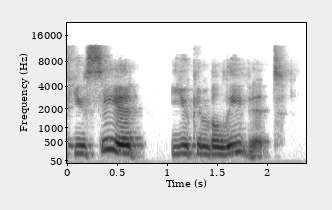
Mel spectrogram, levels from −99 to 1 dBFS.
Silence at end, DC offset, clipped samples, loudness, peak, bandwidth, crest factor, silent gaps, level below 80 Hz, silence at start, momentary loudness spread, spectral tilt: 0.25 s; under 0.1%; under 0.1%; -22 LUFS; -6 dBFS; 12.5 kHz; 16 dB; none; -72 dBFS; 0 s; 16 LU; -4 dB/octave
